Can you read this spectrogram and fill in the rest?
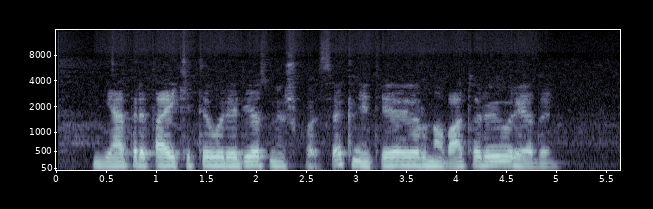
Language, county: Lithuanian, Šiauliai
